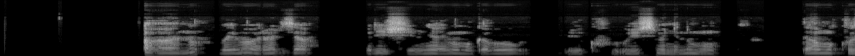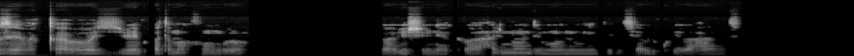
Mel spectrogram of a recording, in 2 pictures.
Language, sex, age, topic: Kinyarwanda, male, 18-24, finance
